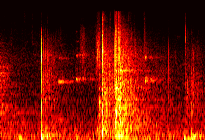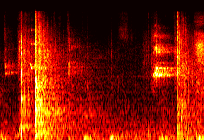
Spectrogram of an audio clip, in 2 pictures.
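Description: Squash rally on a glass court: the ball is struck and hits the walls in sharp knocks, roughly one to two a second and irregularly spaced. Brief high squeaks come from the players' shoes on the court floor between the shots.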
